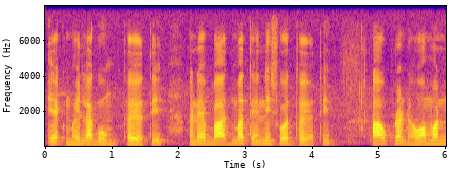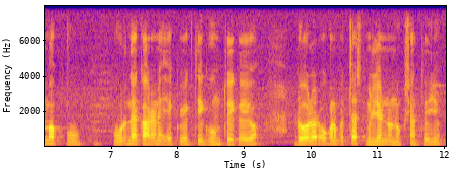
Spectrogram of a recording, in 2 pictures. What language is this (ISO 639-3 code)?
guj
